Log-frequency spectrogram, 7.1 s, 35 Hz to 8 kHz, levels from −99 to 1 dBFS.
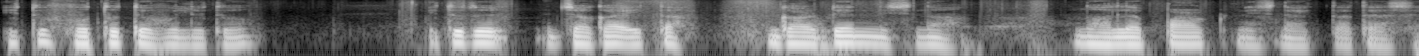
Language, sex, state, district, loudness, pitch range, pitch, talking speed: Nagamese, male, Nagaland, Kohima, -18 LUFS, 110-125 Hz, 115 Hz, 145 wpm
